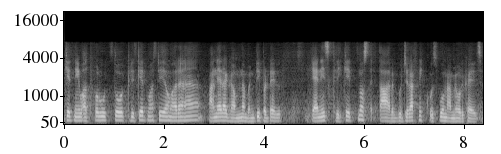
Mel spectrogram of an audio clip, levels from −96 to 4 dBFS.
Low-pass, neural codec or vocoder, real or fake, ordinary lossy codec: 7.2 kHz; codec, 16 kHz, 0.3 kbps, FocalCodec; fake; none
